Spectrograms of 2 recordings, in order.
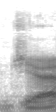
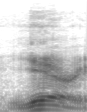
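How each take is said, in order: First: The name begins with a J sound. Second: The name begins with a Y sound. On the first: The speaker calls it wrong. "I don't want to say his name like Jerry" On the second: The speaker calls it right. "That's what, how I say his name"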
